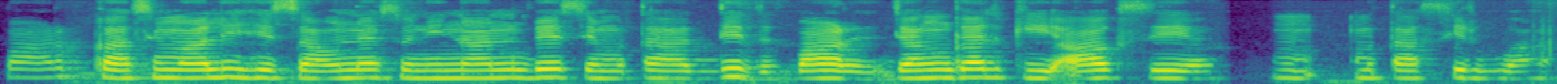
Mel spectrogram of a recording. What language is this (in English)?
Urdu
